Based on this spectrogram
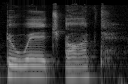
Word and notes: diweech'aat: hupa

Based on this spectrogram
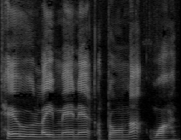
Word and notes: teewlay meeneeq' doo na'wa: Hupa

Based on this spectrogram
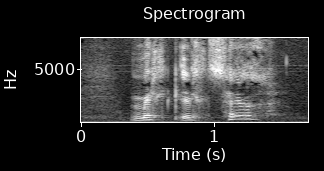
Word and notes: miL k'iLtsil: Hupa

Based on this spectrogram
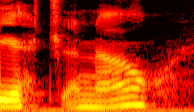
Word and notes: yehch'inaawh: hupa

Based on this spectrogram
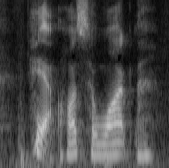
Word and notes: ya'xoswaatL': hupa

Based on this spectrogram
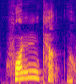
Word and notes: whontung': hupa

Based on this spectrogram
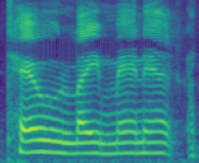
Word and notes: teewlay meeneeq': Hupa

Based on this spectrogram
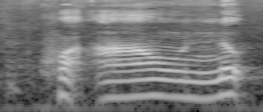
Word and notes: wha'aawiniw': hupa

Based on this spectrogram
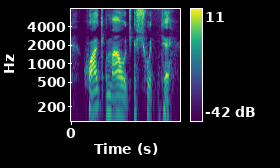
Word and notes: xwaa k'imaaw ch'ischwin'-te: hupa

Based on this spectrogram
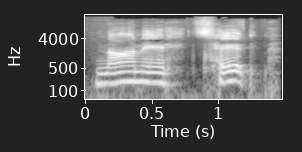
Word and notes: naaneeyLtseetL': hupa

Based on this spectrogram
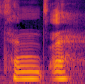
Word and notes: tin-ts'eh: Hupa

